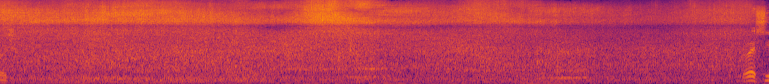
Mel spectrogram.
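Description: A car drives past on a wet road.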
